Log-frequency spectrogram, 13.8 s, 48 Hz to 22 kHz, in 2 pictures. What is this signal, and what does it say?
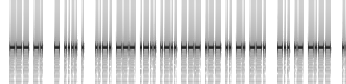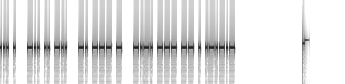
Morse code, heard as a keyed tone, about 36 wpm, 700 Hz. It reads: ON THE FOLLOWING DAY HE DID NOT COME.
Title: Sentences from Top 1000 Words - Review Part 4 - 35wpm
